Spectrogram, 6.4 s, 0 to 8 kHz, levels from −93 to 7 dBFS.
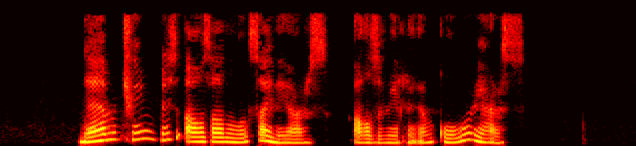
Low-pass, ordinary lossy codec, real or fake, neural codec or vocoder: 7.2 kHz; MP3, 48 kbps; fake; autoencoder, 48 kHz, 128 numbers a frame, DAC-VAE, trained on Japanese speech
